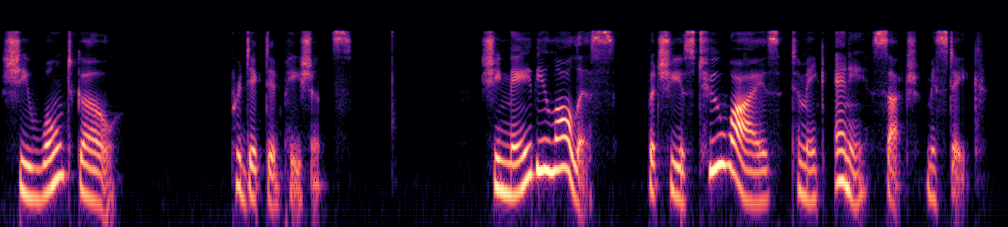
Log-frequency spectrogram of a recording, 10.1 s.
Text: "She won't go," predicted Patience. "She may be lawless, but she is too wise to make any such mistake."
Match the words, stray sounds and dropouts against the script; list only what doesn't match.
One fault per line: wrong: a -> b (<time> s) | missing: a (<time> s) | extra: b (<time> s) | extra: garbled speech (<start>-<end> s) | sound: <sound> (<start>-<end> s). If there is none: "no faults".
no faults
